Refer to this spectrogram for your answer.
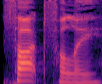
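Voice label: "thoughtfully", British English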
